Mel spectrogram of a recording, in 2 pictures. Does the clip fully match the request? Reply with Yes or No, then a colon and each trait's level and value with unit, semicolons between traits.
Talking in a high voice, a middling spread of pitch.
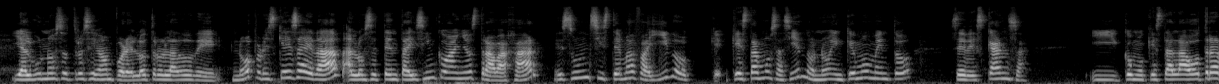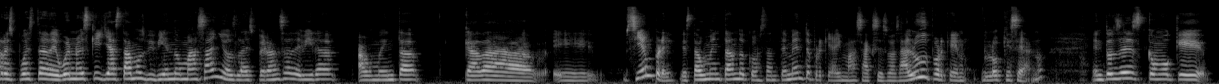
Yes: high, 230 Hz; average, 3.7 semitones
